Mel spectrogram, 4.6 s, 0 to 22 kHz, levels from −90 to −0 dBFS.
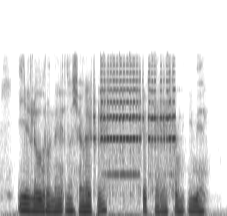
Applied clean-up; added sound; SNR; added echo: neural diffusion model UNIVERSE++.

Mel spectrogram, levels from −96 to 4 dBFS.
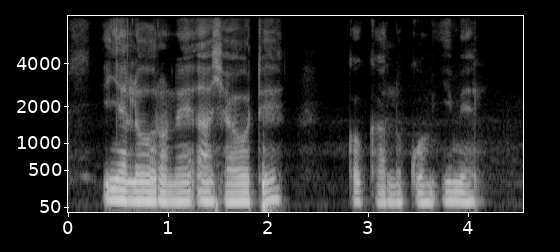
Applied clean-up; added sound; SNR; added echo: none; none; none; none.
